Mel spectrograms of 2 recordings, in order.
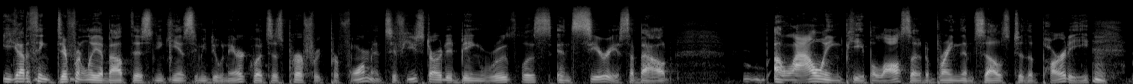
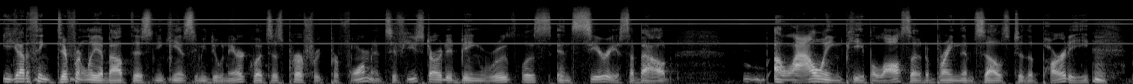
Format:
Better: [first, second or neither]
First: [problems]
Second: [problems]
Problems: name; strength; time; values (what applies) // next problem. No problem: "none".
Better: first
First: none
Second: high-pitched whine; loud; throughout; 8.5 kHz, 5 dB below the speech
